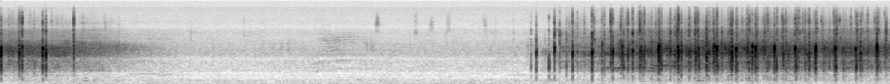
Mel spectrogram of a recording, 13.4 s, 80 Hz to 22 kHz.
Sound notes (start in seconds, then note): 1.3 applause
